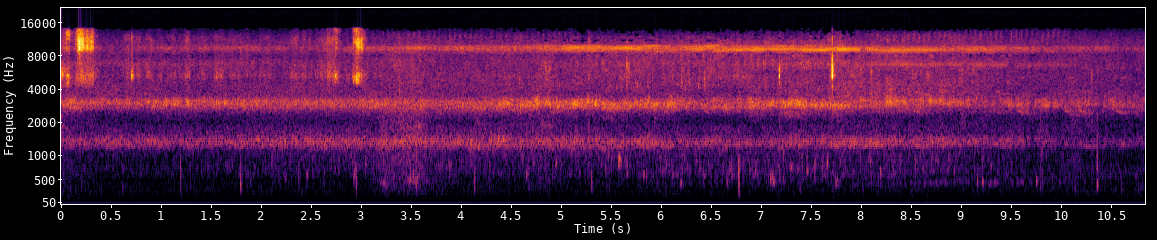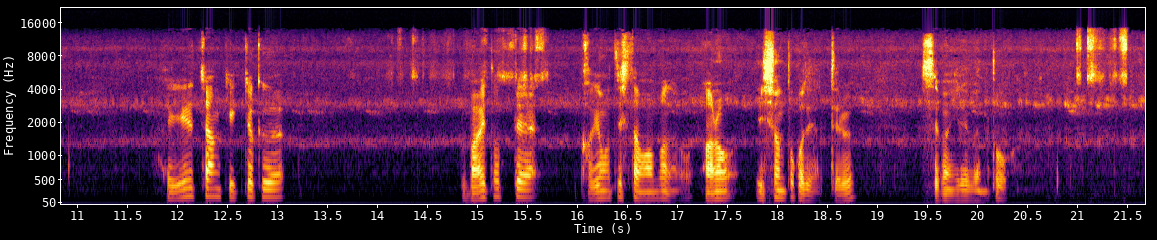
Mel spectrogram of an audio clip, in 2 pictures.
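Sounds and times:
dense chorus of frogs croaking outdoors at night: 0.0 - 21.6
insects trilling outdoors at night: 0.0 - 21.6
speech: 11.9 - 13.1, 14.9 - 20.4.

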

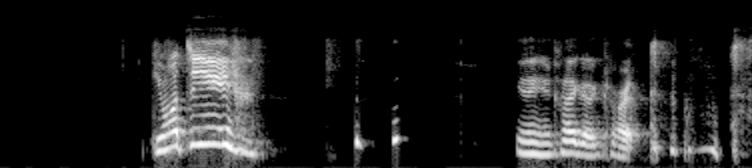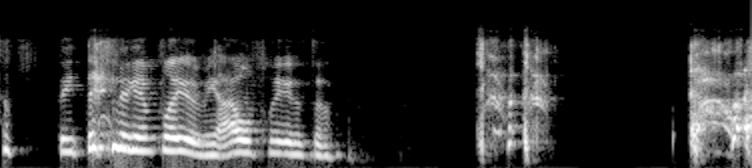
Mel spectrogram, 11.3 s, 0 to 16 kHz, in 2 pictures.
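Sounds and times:
speech: 1.2 - 2.0, 3.9 - 8.3
person coughing with raspy hacks: 9.2 - 9.9, 10.7 - 11.2.

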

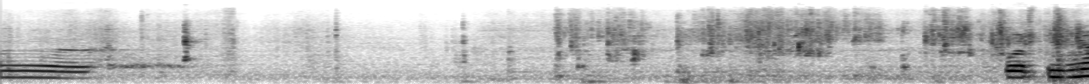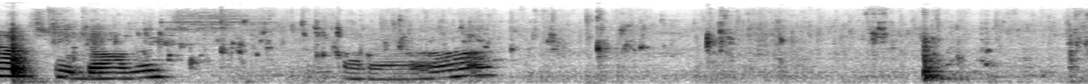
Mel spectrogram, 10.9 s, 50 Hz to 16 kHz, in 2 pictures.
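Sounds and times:
tap water running into a sink at home: 2.6 - 10.8
speech: 5.0 - 6.5, 7.2 - 8.0.

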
